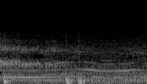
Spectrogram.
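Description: A car launching hard from a standstill, its engine roaring steadily with a rising whine and a couple of short thumps early on, loud and close, with no voices.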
